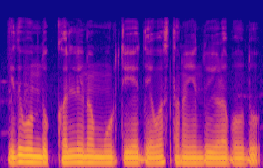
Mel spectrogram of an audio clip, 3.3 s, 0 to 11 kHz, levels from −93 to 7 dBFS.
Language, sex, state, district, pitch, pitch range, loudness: Kannada, male, Karnataka, Koppal, 110 Hz, 105-115 Hz, -14 LUFS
